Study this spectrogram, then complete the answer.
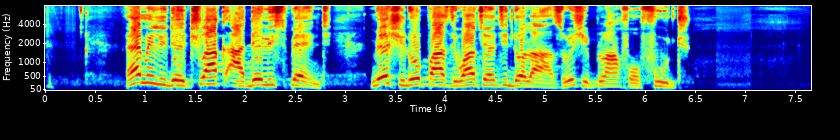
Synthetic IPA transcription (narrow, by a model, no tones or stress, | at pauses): ɛmilidetɹakadelispɛ̃nd | mekʃinopasdiwãntwɛ̃ntidɔlazweʃiplãnfɔfud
